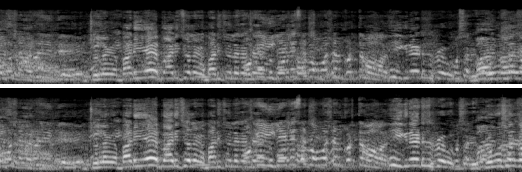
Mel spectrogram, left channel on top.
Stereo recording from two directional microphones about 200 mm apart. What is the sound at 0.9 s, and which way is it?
Speech, 15° right (ahead or behind).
